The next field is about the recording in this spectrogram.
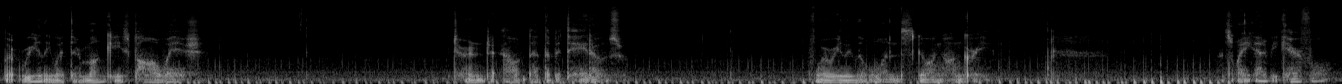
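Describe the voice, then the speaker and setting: A man whispering slowly and playfully in an ASMR roleplay style, telling absurd stories with a straight face. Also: lowish voice, poor audio. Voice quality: breathy whisper with creaky edges. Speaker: ASMR livestream host.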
